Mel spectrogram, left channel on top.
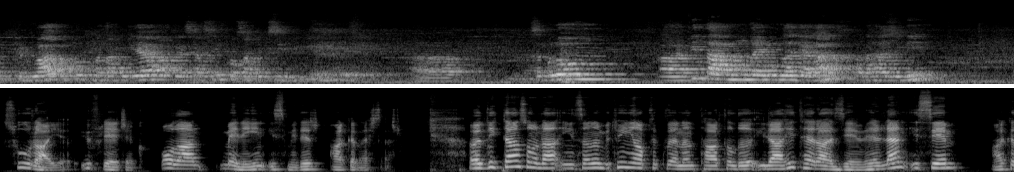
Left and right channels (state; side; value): different; both; correlation 0.00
